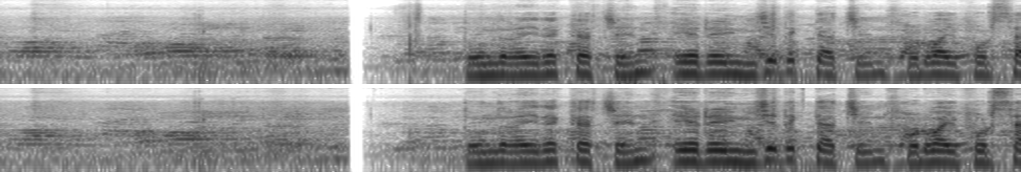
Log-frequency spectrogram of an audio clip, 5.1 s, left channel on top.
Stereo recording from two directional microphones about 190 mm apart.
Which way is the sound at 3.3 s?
5° left (ahead or behind).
